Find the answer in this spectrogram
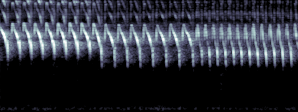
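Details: Female canary in breeding condition, a lure meant to set male canaries singing; a short, steady, very fast trill of high downslurred notes repeated without pause over a faint low hum.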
